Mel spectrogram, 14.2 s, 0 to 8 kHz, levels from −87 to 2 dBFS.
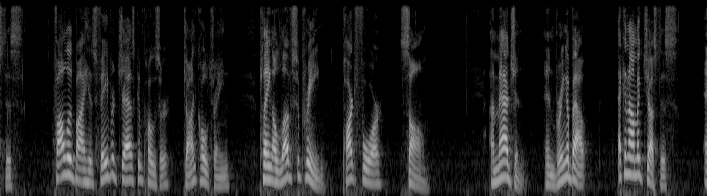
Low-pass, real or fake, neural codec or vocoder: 7.2 kHz; real; none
